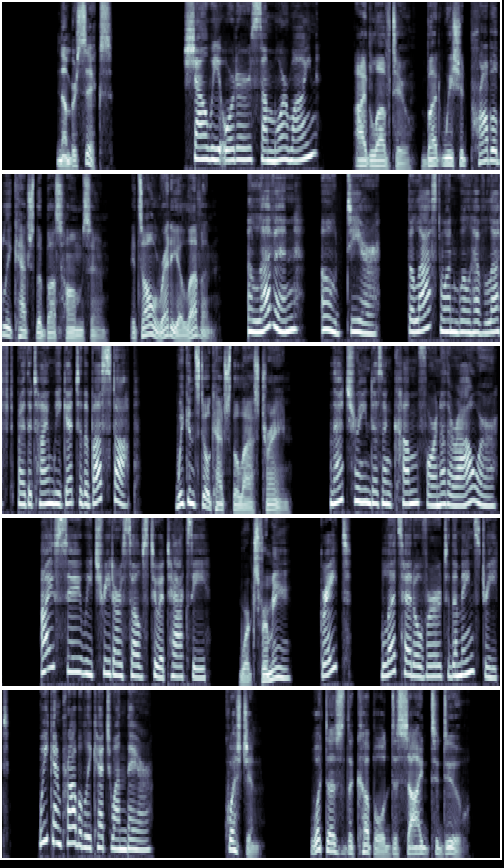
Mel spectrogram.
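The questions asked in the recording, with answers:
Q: What does the couple decide to do?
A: Take a taxi home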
